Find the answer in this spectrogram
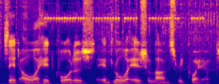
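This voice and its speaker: Music plays in the background. The intonation remains fairly even. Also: man. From Germany. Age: 80s+. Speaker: war veteran. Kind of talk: interview answer.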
